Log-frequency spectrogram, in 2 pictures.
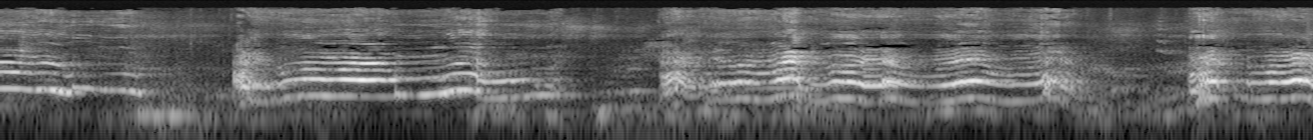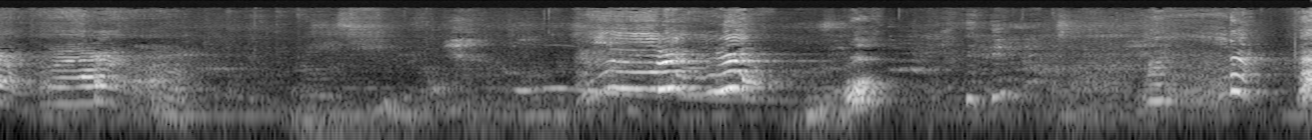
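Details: Buddy, a pet dog, howls and yowls while watching TV as if trying to talk: a series of wavering, warbling howls in bursts of one to two seconds, pitch rising and falling, with short pauses and faint TV sound between.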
